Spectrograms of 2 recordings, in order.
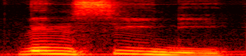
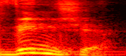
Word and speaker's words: Vinci: It's Vincia. That's how you pronounce it, by the way. It's Vincia. I know on the review I said it wrong, but it is actually Vincia. If you don't believe me, look at Leonardo da Vinci. Da Vinci. It is pronounced Da Vinci.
